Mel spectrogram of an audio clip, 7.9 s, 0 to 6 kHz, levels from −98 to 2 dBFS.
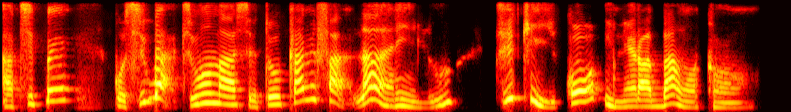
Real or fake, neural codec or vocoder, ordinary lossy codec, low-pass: fake; codec, 16 kHz, 2 kbps, X-Codec, HuBERT features, trained on general audio; none; 5.4 kHz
